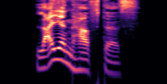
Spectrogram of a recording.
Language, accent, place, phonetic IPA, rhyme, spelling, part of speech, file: German, Germany, Berlin, [ˈlaɪ̯ənhaftəs], -aɪ̯ənhaftəs, laienhaftes, adjective, De-laienhaftes.ogg
- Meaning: strong/mixed nominative/accusative neuter singular of laienhaft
